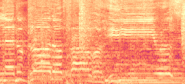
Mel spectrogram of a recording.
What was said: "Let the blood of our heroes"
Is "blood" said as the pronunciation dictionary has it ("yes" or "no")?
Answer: yes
